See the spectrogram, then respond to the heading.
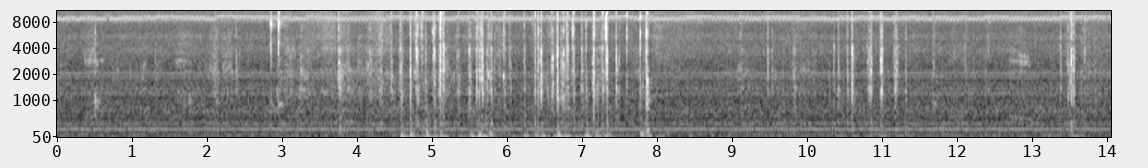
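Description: Fingertips tap the keys of a dark plastic computer keyboard resting on a wooden desk, producing short, sharp clicks over a steady low background hum. The typing comes in scattered taps, builds into a dense flurry in the middle, then thins back out to a few isolated bright clicks.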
